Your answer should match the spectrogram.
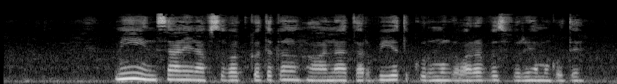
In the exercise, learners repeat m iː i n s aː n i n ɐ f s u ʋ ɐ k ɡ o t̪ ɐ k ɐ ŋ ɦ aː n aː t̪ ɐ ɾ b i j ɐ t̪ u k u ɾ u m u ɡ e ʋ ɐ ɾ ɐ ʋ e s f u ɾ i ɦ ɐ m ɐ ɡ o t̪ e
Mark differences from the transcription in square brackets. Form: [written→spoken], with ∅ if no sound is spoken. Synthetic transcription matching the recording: m iː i n s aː n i n ɐ f s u ʋ ɐ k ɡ o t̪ ɐ k ɐ ŋ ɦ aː n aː t̪ ɐ ɾ b i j ɐ t̪ u k u ɾ u m u ɡ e ʋ ɐ ɾ ɐ [ʋ→ʋː] e s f u ɾ i ɦ ɐ m ɐ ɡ o t̪ e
